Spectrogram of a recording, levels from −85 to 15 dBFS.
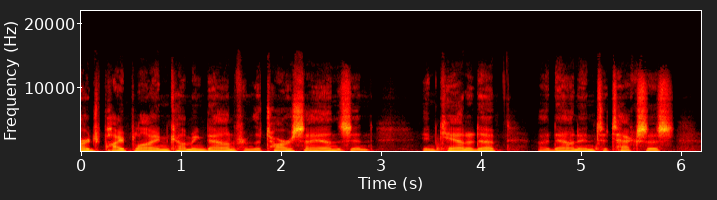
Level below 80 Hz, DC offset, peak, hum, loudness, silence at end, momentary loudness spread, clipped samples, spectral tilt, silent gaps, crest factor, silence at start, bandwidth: -54 dBFS; under 0.1%; -8 dBFS; none; -25 LUFS; 0.3 s; 13 LU; under 0.1%; -4.5 dB/octave; none; 18 dB; 0 s; 13.5 kHz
